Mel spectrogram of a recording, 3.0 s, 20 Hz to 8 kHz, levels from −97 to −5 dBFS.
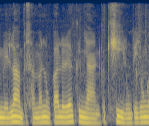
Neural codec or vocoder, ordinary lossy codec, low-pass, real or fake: none; none; 7.2 kHz; real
